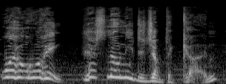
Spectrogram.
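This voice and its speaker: An actor playing a nervous, wheedling ex-mercenary weapons smuggler in a video game dialogue. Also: male voice, extremely high pitch, huge pitch swings, normal speed, soft background music, heavily acted.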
